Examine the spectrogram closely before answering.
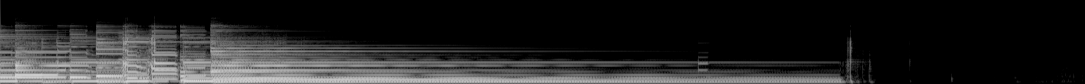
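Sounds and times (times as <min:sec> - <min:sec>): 
electric guitar piece in D on a Stratocaster through GeAmp: 0:00.0 - 0:08.6.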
